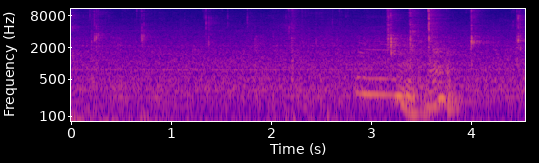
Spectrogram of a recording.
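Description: Soft chewing and mouth sounds of people eating, with small clicks of wooden chopsticks against ceramic bowls. A brief hummed voice sound about three seconds in.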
